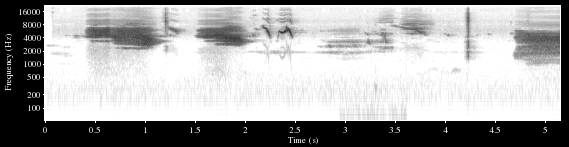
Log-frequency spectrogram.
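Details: Steller's jay uttering two drawn-out hoarse screeches, a cluster of squeaky twisting notes and clicks, then another long grating screech at the end.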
